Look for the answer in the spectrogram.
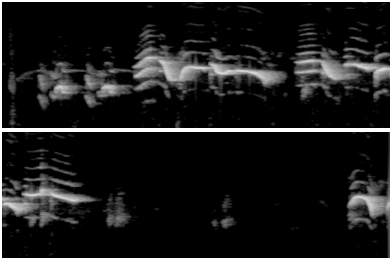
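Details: Chinese hwamei in full song, forest-style: short repeated notes building into loud rich whistled phrases that slur downward, pausing, then resuming with another bright whistle.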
